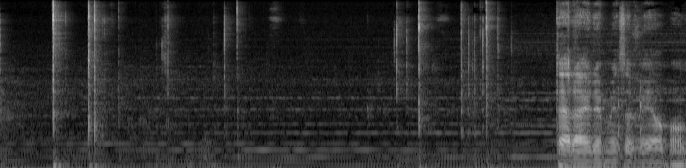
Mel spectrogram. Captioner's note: calm music; keyboard typing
